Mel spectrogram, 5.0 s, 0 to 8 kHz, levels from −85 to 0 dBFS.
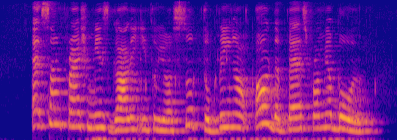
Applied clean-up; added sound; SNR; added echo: neural mask model Resemble Enhance denoiser.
